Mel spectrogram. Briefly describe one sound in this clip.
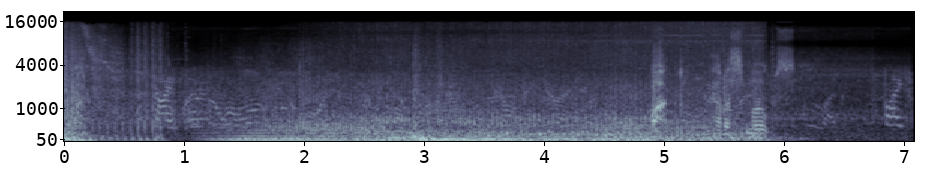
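A helicopter's rotor thumps and roars loudly.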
